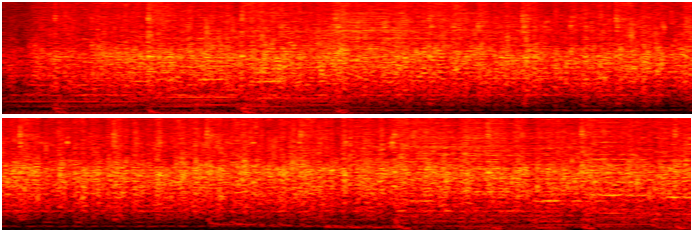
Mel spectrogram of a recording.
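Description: Studio audience applauding steadily over closing theme music, the applause coming up right at the start.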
